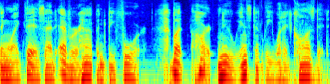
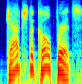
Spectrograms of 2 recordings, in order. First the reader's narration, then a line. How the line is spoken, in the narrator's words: he shouted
